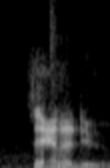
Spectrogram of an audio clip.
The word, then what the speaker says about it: Xanadu: Xanadu.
